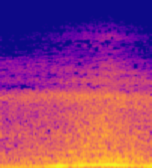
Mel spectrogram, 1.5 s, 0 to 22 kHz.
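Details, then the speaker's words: Ford Fiesta 1.4 TDCi DV4 68 hp diesel after injector seals replaced, restarted: short clean rev rise, smooth and even with no rattle or ticking; sounds as original, then left to warm up. "voilà vous avez pu lui un pelage avait un bruit qui correspond à l'origine pour elle donc maintenant on va laisser tourner pendant dix minutes un quart d'heure laisser chauffer tranquillement"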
